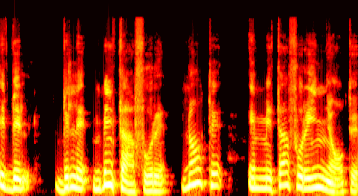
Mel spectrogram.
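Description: A man's dark, mellow voice moves with lively intonation. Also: quiet background. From Sicily. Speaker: psychotherapist; presenter. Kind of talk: lecture. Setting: live stream. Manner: halting. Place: home room. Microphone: webcam.

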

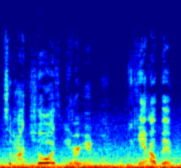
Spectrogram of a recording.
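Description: A woman's voice comes through loud background noise, the sound dry with no echo. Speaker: vlogger. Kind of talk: casual vlog chat. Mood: amused, laughing storytelling. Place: car. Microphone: phone near.

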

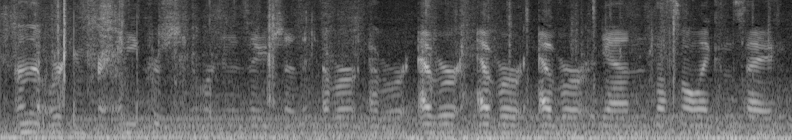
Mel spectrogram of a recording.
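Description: The sound is dry with no echo. Music plays in the background. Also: woman. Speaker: vlogger. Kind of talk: casual vlog chat. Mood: indignant, exasperated. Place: car.

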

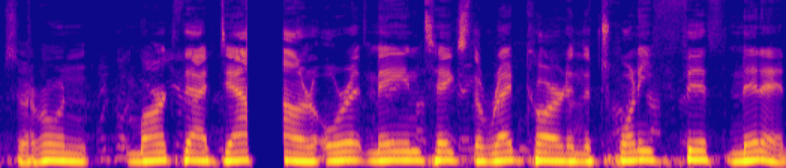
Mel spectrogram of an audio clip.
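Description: Pitched fairly high, a man speaks in a monotone, flat intonation. His loudness stays very even. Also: moderate pace. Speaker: soccer play-by-play commentator. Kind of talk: live sports commentary, play-by-play of a college soccer match. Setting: broadcast booth, streamed match.

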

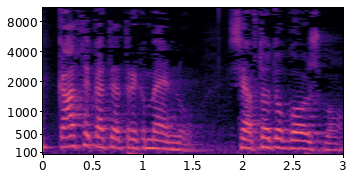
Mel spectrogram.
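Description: A woman's somewhat breathy voice at a fairly slow pace. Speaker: politician guest. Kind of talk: interview answer. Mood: serious, earnest. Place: office. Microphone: handheld.

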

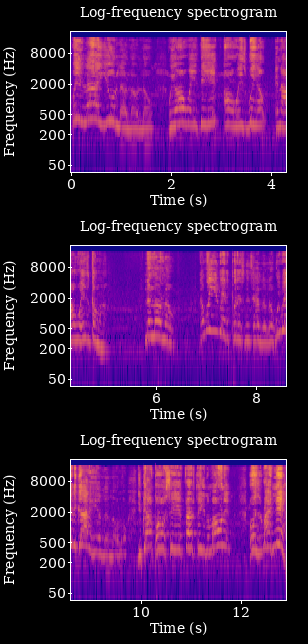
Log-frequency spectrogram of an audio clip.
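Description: A female-sounding, cartoonish character voice at an extremely high pitch moves at a fairly quick pace over clear background noise. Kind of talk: comic cartoon voice acting. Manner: gushing, affectionate, repetitive.

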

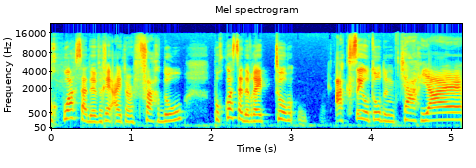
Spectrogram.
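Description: With a Quebec accent, a woman speaks at a fairly slow pace in a high pitch with ordinary pitch variation. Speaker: spiritual and business coach; business coach. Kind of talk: interview. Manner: animated. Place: studio. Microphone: studio mic.

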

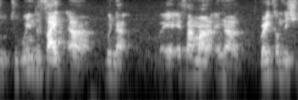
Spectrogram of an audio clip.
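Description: A fairly high-pitched man with a Mexican accent, bright and sharp in tone, at a fairly slow pace. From Mexico. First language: Spanish. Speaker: professional boxer. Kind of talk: interview. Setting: video call. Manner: halting. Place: home room. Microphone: video call.

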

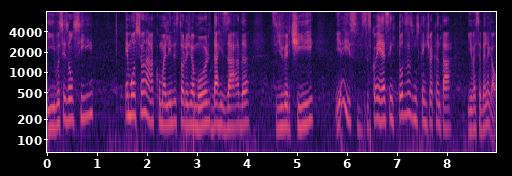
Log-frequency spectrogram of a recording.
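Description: A man talks at a fairly quick pace with ordinary pitch variation. Light background noise sits under a dry sound with no echo. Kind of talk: interview answer. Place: stage. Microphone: handheld.

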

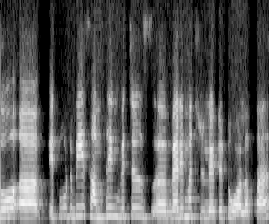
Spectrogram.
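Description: A high-pitched woman's voice in an Indian accent, monotone and flat, against a quiet background. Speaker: business school professor. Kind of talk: webinar lecture. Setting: video call. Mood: warm, smiling. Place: home room. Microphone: video call.

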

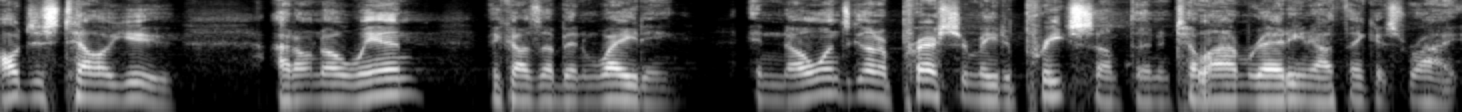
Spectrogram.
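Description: A man's fairly even intonation comes through against a quiet background. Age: 60s. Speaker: pastor. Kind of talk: sermon. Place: church.

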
